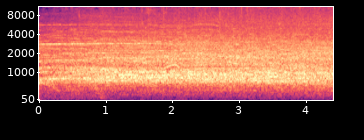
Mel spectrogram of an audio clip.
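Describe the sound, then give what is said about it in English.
A large tennis crowd applauds and cheers steadily throughout after a player wins a match lasting 2 hours and 27 minutes, a dense, continuous wash of clapping and whooping with no letup. “I think the crowd have given you a pretty good idea of how much they loved your performance tonight.”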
